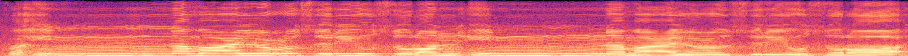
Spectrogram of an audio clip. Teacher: جب اس کو یسرن پڑھیں گے تو بغیر غنّے کے پڑھیں گے، بغیر غنّے کے جلد اظہار کر کے پڑھیں گے، اس لیے کہ تنوین کے بعد حروف حلقی میں سے حمزہ آیا ہوا ہے.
